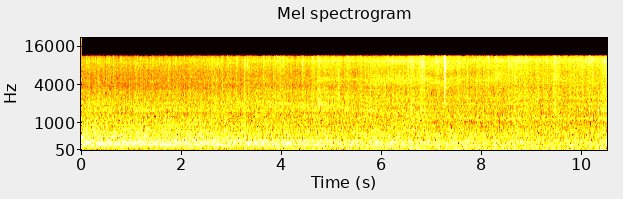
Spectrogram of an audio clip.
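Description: A jet engine roars loudly and steadily close by.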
